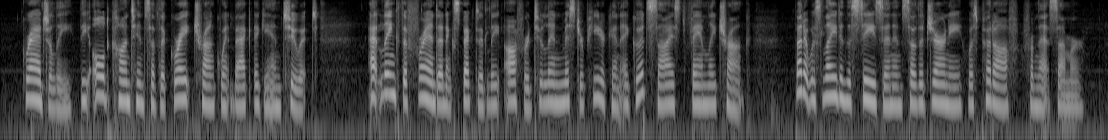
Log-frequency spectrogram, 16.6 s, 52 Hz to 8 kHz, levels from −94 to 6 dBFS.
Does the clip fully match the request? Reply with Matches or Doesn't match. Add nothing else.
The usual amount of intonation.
Matches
